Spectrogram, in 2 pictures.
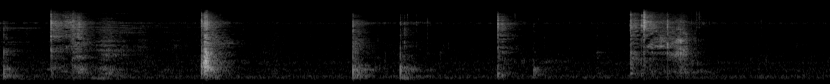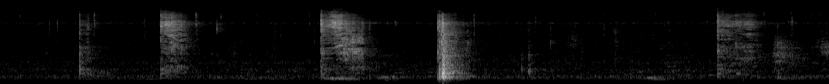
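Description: Pitted dates roasting in a pan while being stirred, with a spatula scraping and clinking against the metal in irregular bursts, a faint sizzle beneath, no talking.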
